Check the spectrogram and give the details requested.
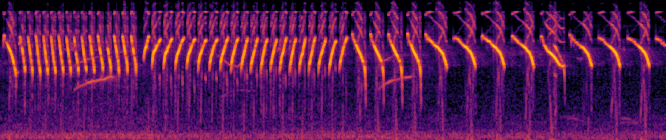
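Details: Yorkshire canary, a pet bird, delivering a rapid high trill of repeated falling notes for over three seconds, then slower, spaced downward-swooping whistles.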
